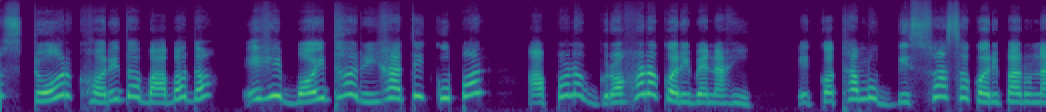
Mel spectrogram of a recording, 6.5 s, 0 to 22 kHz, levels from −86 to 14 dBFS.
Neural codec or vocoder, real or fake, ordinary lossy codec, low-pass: autoencoder, 48 kHz, 32 numbers a frame, DAC-VAE, trained on Japanese speech; fake; none; none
